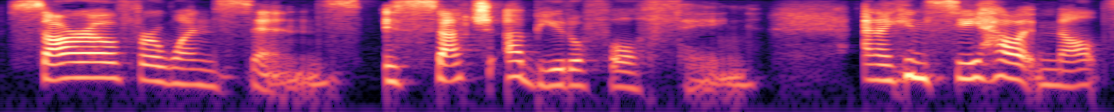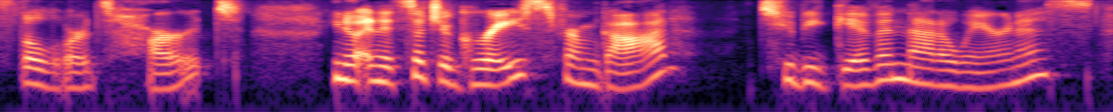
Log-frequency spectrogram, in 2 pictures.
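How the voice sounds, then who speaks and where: A woman co-hosts a podcast, talking through a personal story in an earnest, reflective way. Her voice sits at a middle pitch, she leans on many fillers, and she sounds close to tears. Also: unhurried, a bit bright. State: emotional, near tears. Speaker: podcast co-host. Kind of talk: casual podcast conversation.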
